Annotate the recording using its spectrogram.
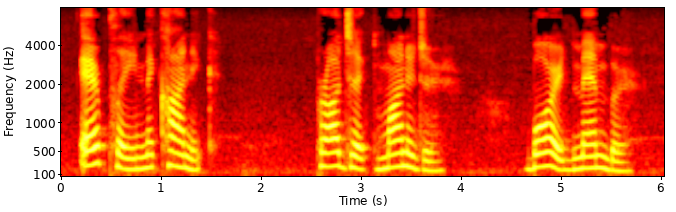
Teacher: Noun plus compound nouns are two-word compound nouns. In noun plus compound noun, the stress is on the first word.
